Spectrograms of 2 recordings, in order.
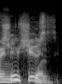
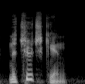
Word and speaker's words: Nichushkin: Did I say that right? Nichushkin. Is that Chooch or Nichushkin? – Nichushkin. – Nichushkin. Nichushkin. – Yeah. – Not skin, like Teddy Ruxkin.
